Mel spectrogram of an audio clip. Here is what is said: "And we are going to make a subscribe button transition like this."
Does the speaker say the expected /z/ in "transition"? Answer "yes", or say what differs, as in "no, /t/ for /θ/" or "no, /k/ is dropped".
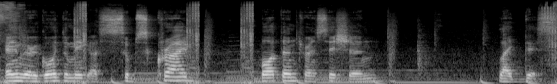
no, /s/ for /z/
